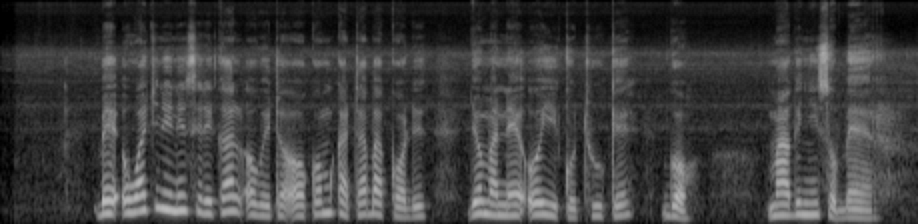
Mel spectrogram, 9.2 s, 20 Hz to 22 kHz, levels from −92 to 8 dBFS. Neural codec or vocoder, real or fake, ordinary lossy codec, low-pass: none; real; none; none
